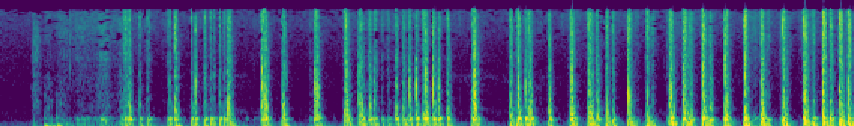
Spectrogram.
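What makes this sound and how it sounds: Long blue fingernails on both hands scratch and rub a soft, porous, hollow black foam windscreen fitted over a condenser microphone. The result is a rapid, uneven series of short, deep scratching bursts with a boomy, muffled low end and almost no bright edge, each burst dying away instantly.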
